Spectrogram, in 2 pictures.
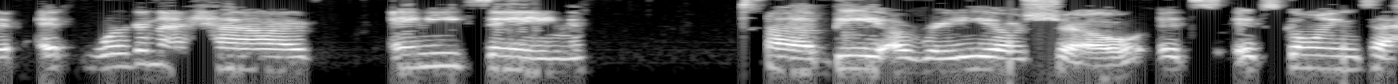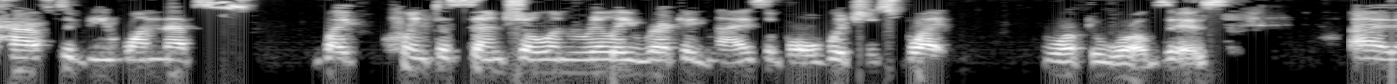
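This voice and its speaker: A woman's voice: on the low side, bright, forceful tone, no echo, rough recording. A woman talking conversationally as an interview guest, an enthusiastic theatre director.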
